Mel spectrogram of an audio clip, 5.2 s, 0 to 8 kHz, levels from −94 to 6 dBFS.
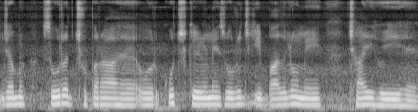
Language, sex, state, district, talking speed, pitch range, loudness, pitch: Hindi, male, Chhattisgarh, Korba, 170 wpm, 125-135 Hz, -13 LUFS, 130 Hz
